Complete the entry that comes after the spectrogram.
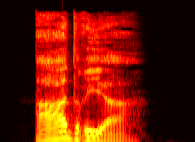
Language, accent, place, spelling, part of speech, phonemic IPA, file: German, Germany, Berlin, Adria, proper noun, /ˈaːdʁia/, De-Adria.ogg
- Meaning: Adriatic Sea (a sea and arm of the Mediterranean Sea, stretching north from the Ionian Sea to Venice, separating the Italian and Balkan Peninsulas)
